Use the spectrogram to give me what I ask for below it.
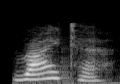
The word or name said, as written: rhyta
